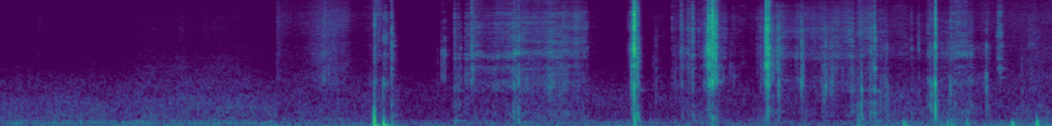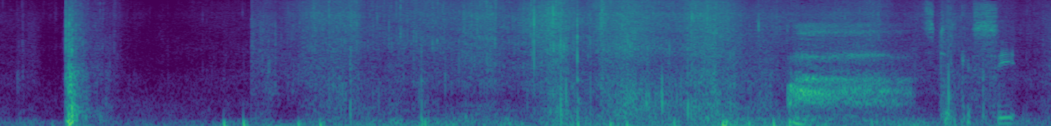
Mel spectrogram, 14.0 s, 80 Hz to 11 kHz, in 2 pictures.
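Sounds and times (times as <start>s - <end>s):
footsteps crunching dry vegetation: 8.6s - 14.0s
vegetation rustling: 8.7s - 14.0s.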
